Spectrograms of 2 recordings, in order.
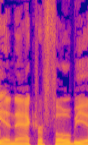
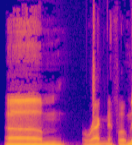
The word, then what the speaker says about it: Arachnophobia: Something called Argo, 93 Matinee, 1990 Anacrophobia is 91%. – Arachnophobia.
